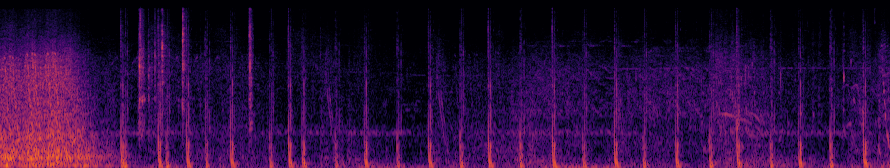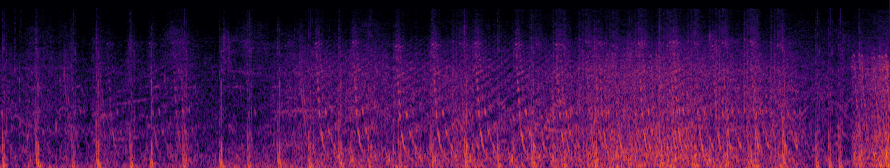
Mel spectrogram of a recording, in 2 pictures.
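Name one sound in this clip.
Armored footsteps thud quickly and steadily on stone.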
